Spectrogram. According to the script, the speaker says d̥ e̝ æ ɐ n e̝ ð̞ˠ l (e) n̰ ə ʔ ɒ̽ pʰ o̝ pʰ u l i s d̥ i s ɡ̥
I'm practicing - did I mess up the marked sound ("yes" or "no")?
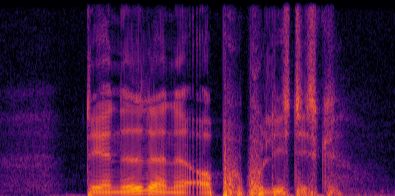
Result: yes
